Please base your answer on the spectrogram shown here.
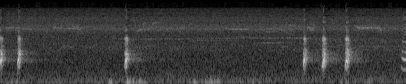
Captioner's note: turkey call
